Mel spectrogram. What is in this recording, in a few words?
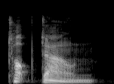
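"top-down", British English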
